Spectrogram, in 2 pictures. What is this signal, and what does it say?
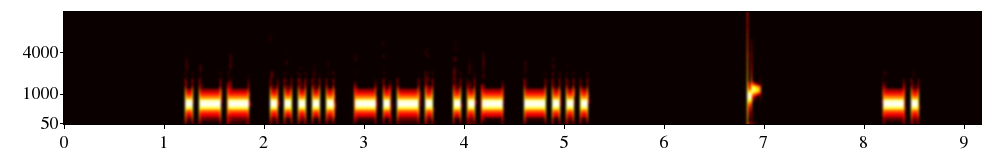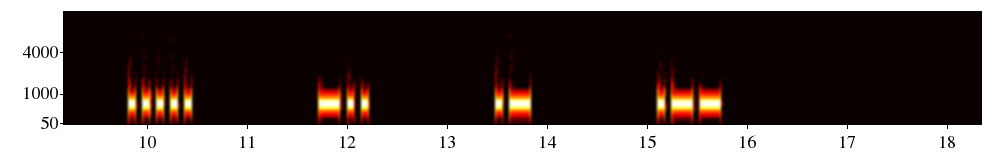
Morse code, heard as a keyed tone, about 17 wpm, spaced as for 9 wpm, 700 Hz. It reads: W5CUB N5DAW
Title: USA Call Signs - 5 Characters - 6x Character Spacing - 17wpm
